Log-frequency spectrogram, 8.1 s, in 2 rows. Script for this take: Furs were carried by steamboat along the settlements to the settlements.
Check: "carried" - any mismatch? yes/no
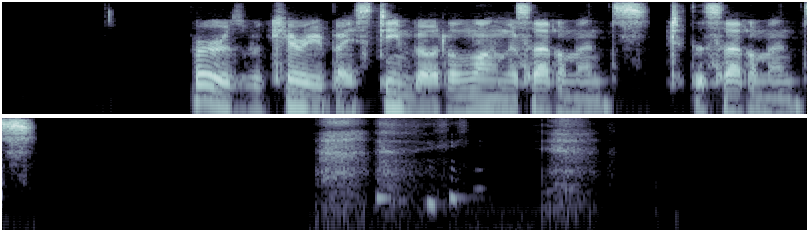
no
